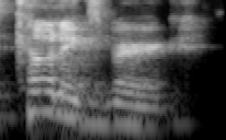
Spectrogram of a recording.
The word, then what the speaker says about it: Konigsberg: I even asked Adam like 5 times how to say it. Can still say it. – It's Konigsberg. – Konigsberg, damn it.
